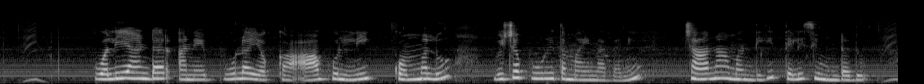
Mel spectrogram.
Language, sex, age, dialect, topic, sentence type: Telugu, female, 18-24, Central/Coastal, agriculture, statement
